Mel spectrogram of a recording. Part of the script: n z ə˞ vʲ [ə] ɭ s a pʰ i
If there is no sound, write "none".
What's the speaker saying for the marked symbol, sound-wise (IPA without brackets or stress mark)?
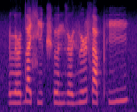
ə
